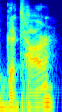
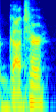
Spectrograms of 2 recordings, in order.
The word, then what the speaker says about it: Qatar: I think the actually the regional dialect does pronounce the first syllable as like a g so it's actually guar or closer to that or gutter but Kar is what they say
